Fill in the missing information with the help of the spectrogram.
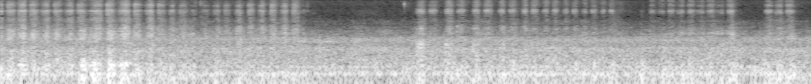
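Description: Watercolour pencil scribbling on textured watercolour paper in quick, faint back-and-forth strokes, with a short pause about three seconds in.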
